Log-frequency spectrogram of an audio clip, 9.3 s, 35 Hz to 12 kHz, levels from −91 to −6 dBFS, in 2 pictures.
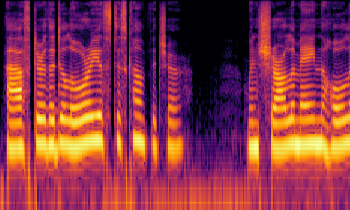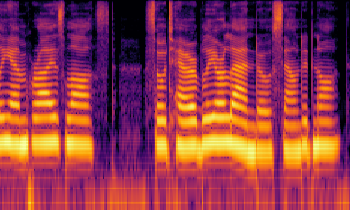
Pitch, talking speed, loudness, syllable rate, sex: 210 Hz, 95 wpm, -15 LUFS, 4.2 syllables/s, female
